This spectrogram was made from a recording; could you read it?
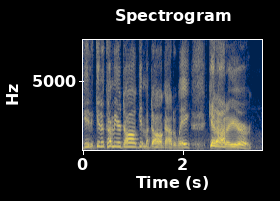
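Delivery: put-on, very high-pitched, raw, rough shrieking. Recounting a bear encounter, screaming at baby girl and the dog: retelling a scream. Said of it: "I'm screaming at baby girl".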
